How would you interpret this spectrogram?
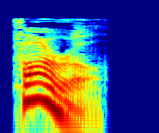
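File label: "forrel", English, British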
